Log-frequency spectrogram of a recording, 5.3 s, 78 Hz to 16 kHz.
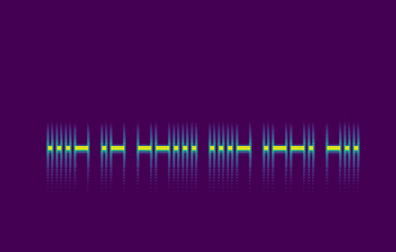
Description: Morse code, heard as a keyed tone, about 21 wpm, 700 Hz. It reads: VA7VPD
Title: DXCC-100 Call Signs - 6 Characters - Repeated 3x - 20wpm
